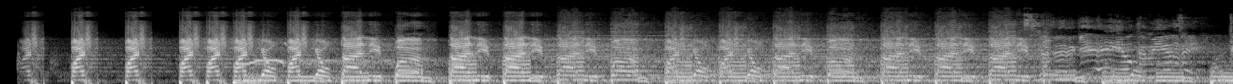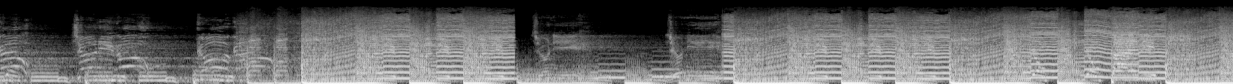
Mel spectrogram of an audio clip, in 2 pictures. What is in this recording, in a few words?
Slide melodica slowed version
